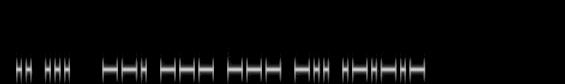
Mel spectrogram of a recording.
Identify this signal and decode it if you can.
Morse code, heard as a keyed tone, about 25 wpm, 700 Hz. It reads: IS GOOD.
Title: Sentences from Top 1000 Words - Review Part 6 - 25wpm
